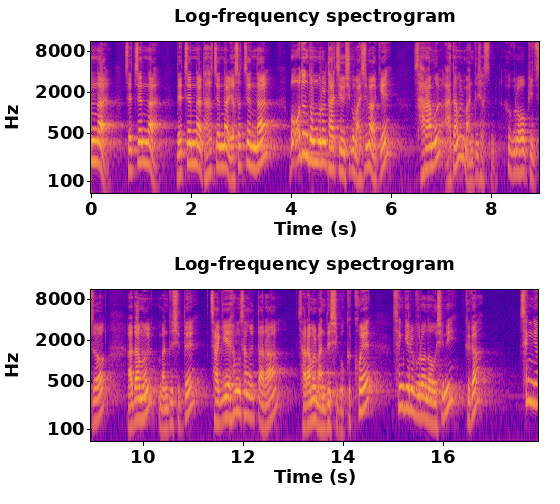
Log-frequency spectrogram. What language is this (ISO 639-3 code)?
kor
